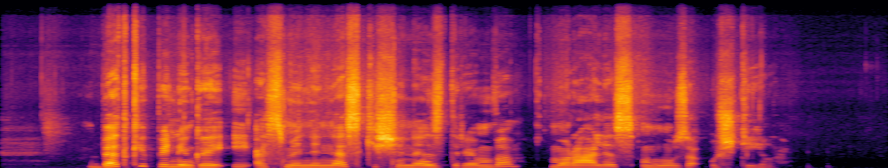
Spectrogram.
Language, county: Lithuanian, Telšiai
